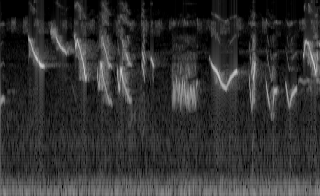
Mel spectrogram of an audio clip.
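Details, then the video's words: Serinus mozambicus, the yellow-fronted canary, delivering a lively song of sharp high chirps, slurred whistles and buzzy trills that keep going with barely a break. "Suara Burung - (Serinus Mozambicus) White-tipped Green Singers Singing"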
